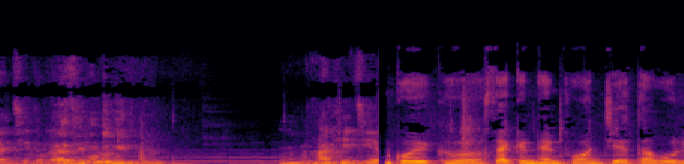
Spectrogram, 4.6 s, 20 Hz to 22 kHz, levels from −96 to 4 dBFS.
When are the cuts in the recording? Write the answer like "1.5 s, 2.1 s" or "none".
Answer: 2.6 s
